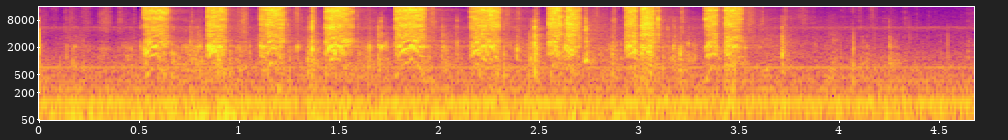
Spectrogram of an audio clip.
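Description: A ratchet wrench clicks in quick bursts.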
